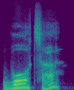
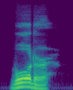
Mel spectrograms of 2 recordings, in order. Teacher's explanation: the Brits tend to drop the emphasis or the pronunciation of the letter R unless it's followed by a vowel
